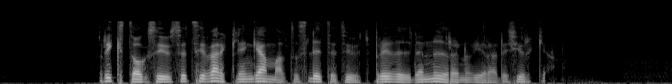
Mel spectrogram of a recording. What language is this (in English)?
Swedish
